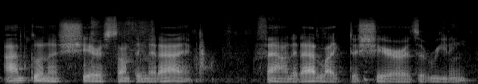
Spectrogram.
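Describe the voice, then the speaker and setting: A middle-aged man emceeing a live event, speaking in measured, deliberate phrases. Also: extremely low pitch, fairly even intonation, sharp tone. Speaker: event host. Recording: live event with faint background noise.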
